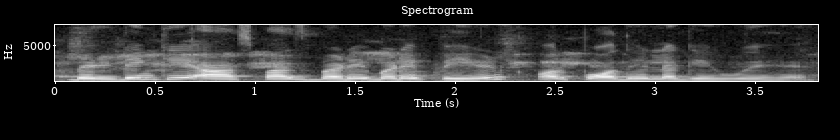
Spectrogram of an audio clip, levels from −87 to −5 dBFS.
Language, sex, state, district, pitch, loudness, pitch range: Hindi, female, Delhi, New Delhi, 235 Hz, -15 LUFS, 220-250 Hz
